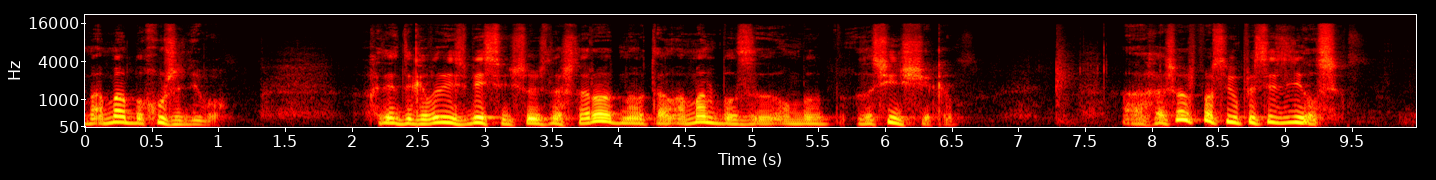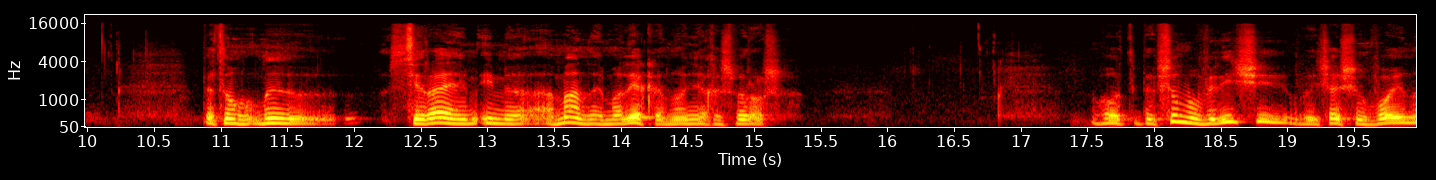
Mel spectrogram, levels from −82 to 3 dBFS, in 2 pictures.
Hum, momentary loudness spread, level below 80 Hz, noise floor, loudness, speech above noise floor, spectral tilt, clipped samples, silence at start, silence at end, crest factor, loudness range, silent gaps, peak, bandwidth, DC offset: none; 13 LU; -70 dBFS; -61 dBFS; -22 LUFS; 40 dB; -6.5 dB/octave; under 0.1%; 0 s; 0 s; 20 dB; 7 LU; none; -4 dBFS; 16 kHz; under 0.1%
